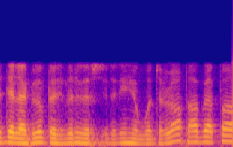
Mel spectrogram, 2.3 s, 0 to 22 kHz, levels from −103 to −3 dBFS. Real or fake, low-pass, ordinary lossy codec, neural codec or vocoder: fake; 3.6 kHz; Opus, 32 kbps; codec, 16 kHz, 0.5 kbps, FunCodec, trained on LibriTTS, 25 frames a second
